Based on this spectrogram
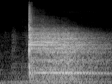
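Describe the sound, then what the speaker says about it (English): A single sharp metallic hammer tap on the front ball joint of a 2020 Duramax truck, one crisp strike with a ringing tone that decays over about a second, close and alone. "with just a little bit of a tap of the hammer, your ball joints will come free"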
